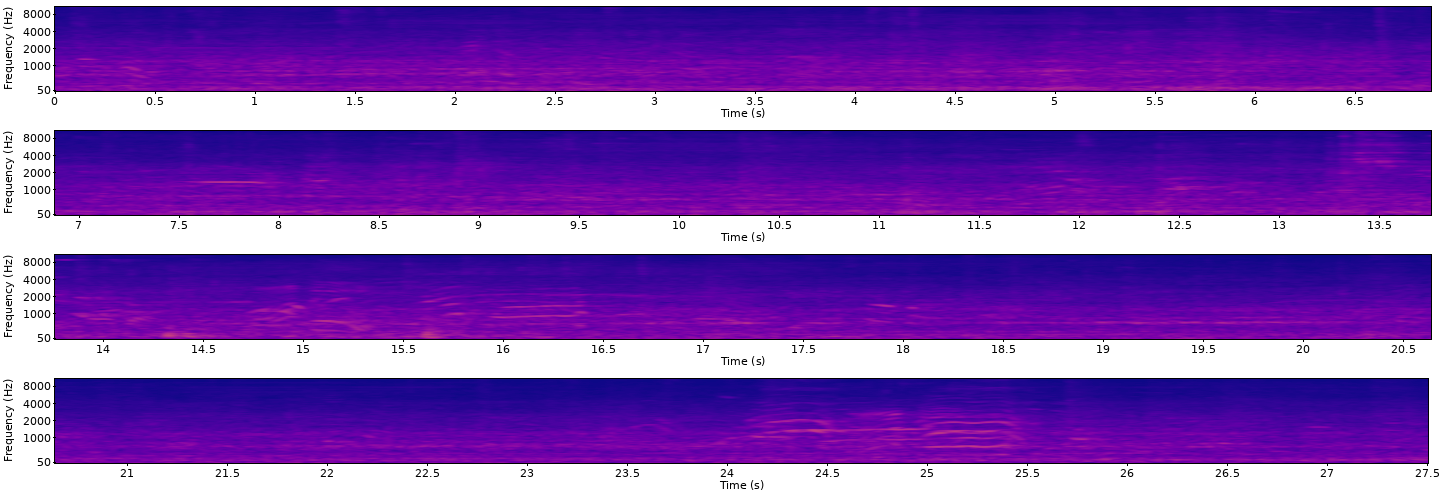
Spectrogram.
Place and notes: Gyumri, Arménie - Attraction park
Children, playing in an attraction park. Bumper cars and roller coaster. Armenian people is so kind that in the bumper cars area, they don't cause accidents ! This park so ramshackle, welcoming very poor people, that I was near to cry.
